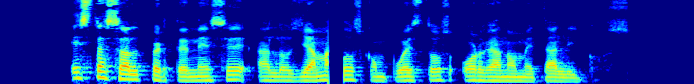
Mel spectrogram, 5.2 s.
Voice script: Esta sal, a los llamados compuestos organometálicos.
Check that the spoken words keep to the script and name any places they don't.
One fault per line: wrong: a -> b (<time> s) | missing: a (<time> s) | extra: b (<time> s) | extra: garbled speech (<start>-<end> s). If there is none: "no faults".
extra: pertenece (1.1 s)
